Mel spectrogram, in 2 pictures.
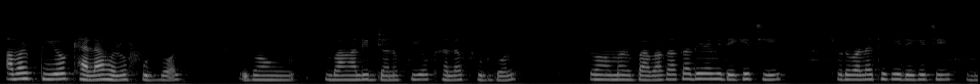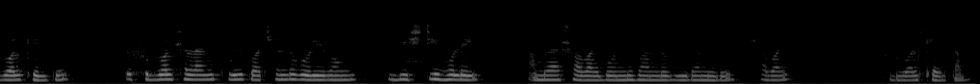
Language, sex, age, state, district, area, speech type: Bengali, female, 18-30, West Bengal, Uttar Dinajpur, urban, spontaneous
